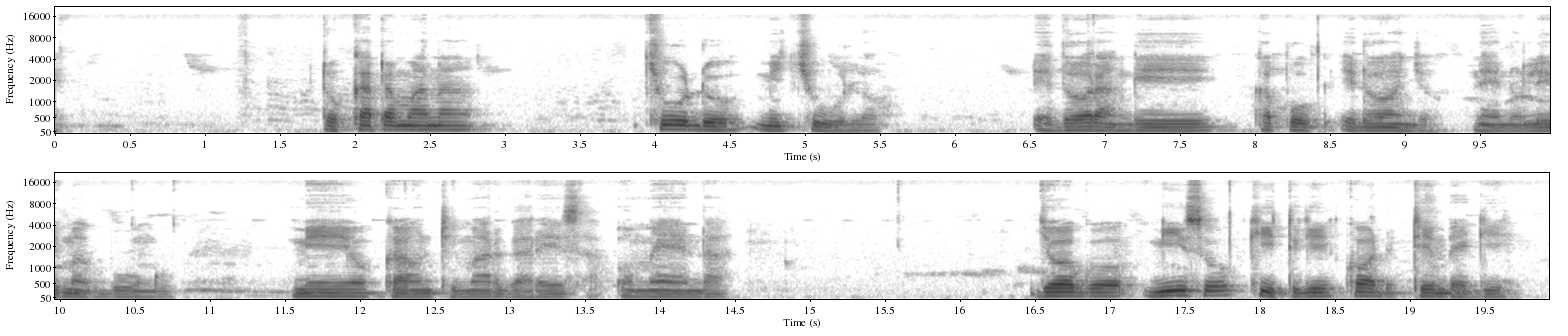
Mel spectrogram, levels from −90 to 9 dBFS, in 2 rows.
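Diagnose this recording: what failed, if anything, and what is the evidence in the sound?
Nothing failed in this recording, and the sound gives no evidence of a fault at any stage.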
